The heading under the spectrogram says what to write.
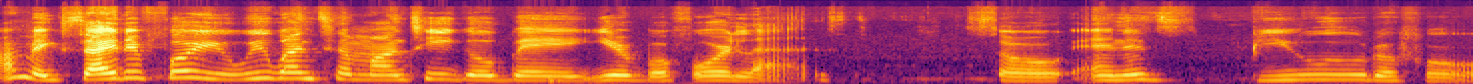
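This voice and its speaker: Pitch moves in an ordinary way. The pace is very slow. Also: woman, fairly high pitch for a woman. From New York City, the Bronx. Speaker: pageant titleholder and speech therapist. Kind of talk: casual chat.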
